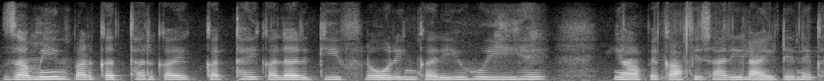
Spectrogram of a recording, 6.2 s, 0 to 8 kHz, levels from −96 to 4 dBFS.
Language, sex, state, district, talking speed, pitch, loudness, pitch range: Hindi, female, Bihar, Patna, 165 wpm, 205 Hz, -18 LUFS, 190-210 Hz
